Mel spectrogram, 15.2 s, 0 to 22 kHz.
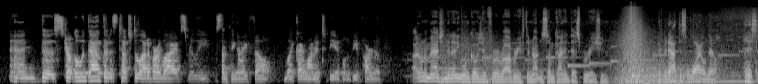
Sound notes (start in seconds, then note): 12.2 light whoosh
